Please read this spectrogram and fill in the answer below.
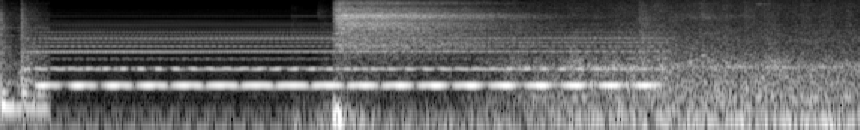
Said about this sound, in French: Et alors là, on est dans le métro. Je hurle un peu parce qu'il y a la distanciation qui est là.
